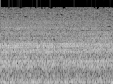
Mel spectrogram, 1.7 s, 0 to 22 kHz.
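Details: Mercedes-Benz C280 W204 six-cylinder at idle: steady idle with a constant high-pitched whine riding over the engine that doesn't change; the engine is noisy from a bad belt tensioner.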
